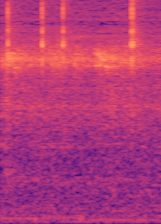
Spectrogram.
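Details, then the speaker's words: Fluorescent lamp in a home installation, flickering and starting to blacken: sharp irregular crackling pops over a low mains buzz, arcing caused by a faulty socket, not the lamp or wiring; fixed by replacing the socket. "Então, em resumo, o problema era no socket, não era na lâmpada e não era na instalação elétrica."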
